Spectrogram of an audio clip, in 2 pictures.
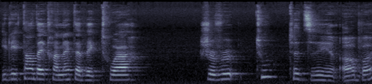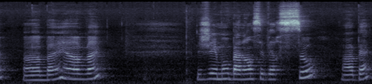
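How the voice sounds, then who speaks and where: A woman with a Québécois French accent gives a casual tarot reading, chatting with her viewers and repeating herself. Her voice is medium in pitch, dark in tone and reverberant, and she speaks slowly.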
